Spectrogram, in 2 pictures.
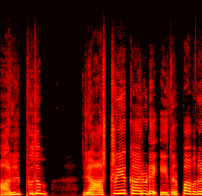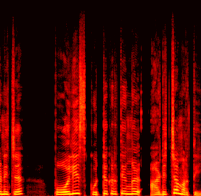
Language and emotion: Malayalam, surprised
